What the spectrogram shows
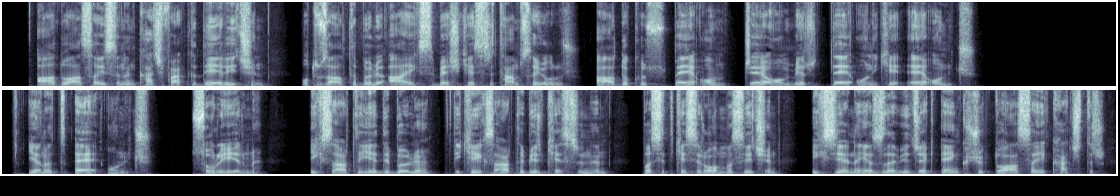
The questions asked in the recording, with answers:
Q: A doğal sayısının kaç farklı değeri için 36 bölü A eksi 5 kesri tam sayı olur?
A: Yanıt E 13.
